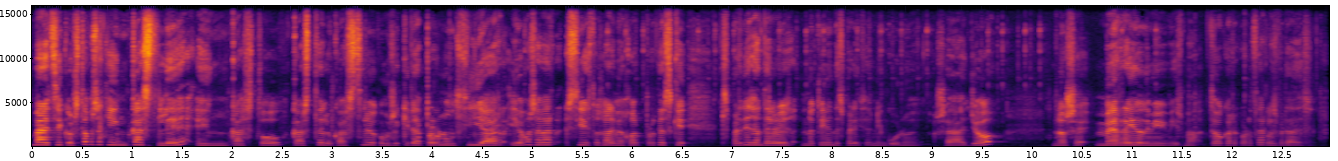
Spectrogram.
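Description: A young Spanish gaming YouTuber with a Spanish accent gives casual gameplay commentary in a fairly high, quick, slightly bright voice. She chats away, repeats words as she loots, and swears when something surprises her.

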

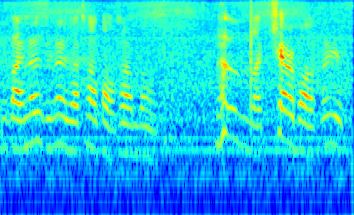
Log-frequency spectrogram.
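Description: A middle-aged woman chatting candidly in a street interview, animated and talkative, in an outdoor parking lot. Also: fairly high pitch, quick pace. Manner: animated, chatty, acts out quoted voices. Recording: street noise in the background.

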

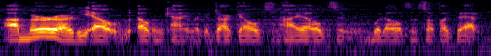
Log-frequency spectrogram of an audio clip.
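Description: A man's voice: sits low, steady tone, moderate pace, dull audio, soft background music. A man hosting a game playthrough, reading a book aloud plainly and stopping to explain things with casual fillers. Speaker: let's play host.

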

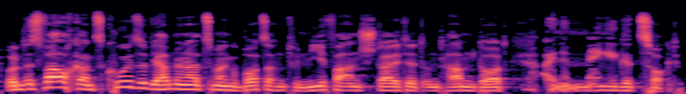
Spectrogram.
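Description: A young man tells a funny story to his camera in a loose, rambling way. He uses lots of fillers and acts out the back-and-forth. His voice sits at an ordinary pitch. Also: fast talker. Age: young adult. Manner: rambling with fillers, reenacts dialogue. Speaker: vlogger. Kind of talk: casual storytelling.

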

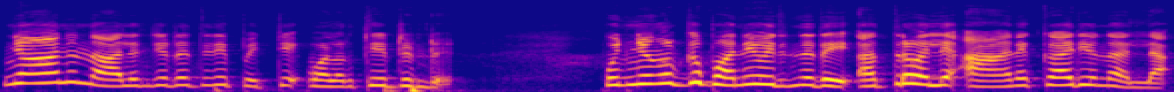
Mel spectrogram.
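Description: A woman's voice: high-pitched, a little fast, a bit bright. A woman doing a scornful Malappuram mother-in-law. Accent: Malappuram Malayalam. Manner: mocking, scolding. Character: scornful older mother-in-law, stingy, sharp-tongued.

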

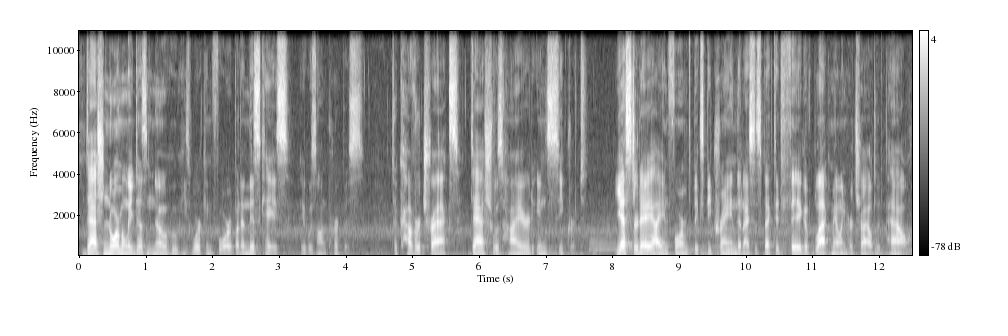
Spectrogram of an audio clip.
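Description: Man doing hard-boiled detective, very deep voice, dry wisecracks, noir game narration, faint music under it. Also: moderate pace, close to an everyday voice. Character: hard-boiled male noir detective, wry and world-weary. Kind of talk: 1940s noir voice-over narration.

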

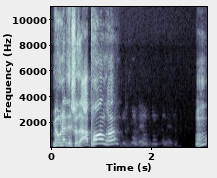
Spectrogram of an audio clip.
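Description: A man preaching a sermon as pastor, with repeated exclamations and bursts of shouting. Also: sits high, big pitch swings, unhurried, dry recording.

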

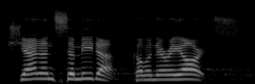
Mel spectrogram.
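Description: A strikingly high-voiced man, clear and resonant in tone, calls graduates one by one at a college commencement. He reads the names and programs in a steady, formal, measured roll call, taking care over each pronunciation.

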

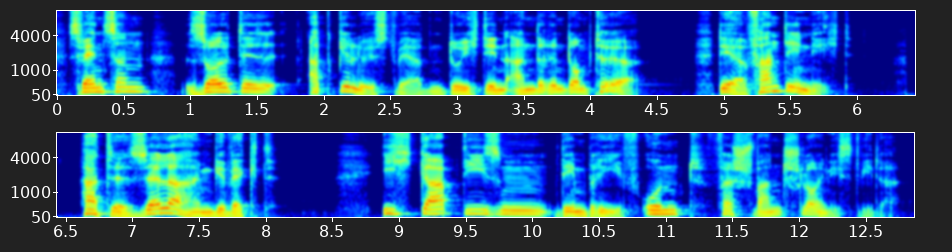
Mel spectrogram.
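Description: In an audiobook, a man gives voice to a gentleman amateur detective who is confident, self-assured, and commanding, with a reflective streak. His pitch sits in the middle range and he is very animated yet takes his time, with a mood of brisk reporting.

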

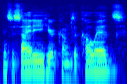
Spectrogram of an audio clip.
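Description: A man in his thirties hosting a casual unboxing vlog, reading titles off with small relaxed asides. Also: mid-range voice, slow pace, noisy background. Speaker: channel host unboxing a disc set.

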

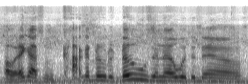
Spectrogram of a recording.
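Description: A man vlogging live at an outdoor zoo, joking loudly in slangy banter. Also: high voice, fast talker, background noise. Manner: loud, joking, slangy banter with frequent laughs. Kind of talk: casual live vlog.

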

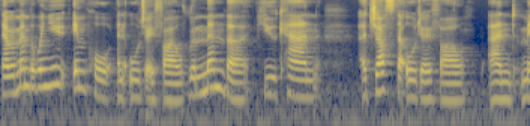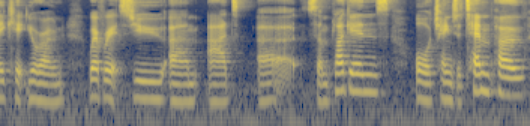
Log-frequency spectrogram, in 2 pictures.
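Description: Hoarse woman explaining a music tutorial. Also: sits low, measured pace. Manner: relaxed step-by-step explaining with fillers. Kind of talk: software tutorial.

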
